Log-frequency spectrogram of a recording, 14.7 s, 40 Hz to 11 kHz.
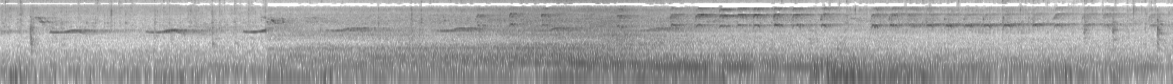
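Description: A bird calls a short rising note over and over, about once every 0.8 s, for the first half. Later a higher, steady trilling call with quick ticks carries on, while a low rumble swells and fades in the middle.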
